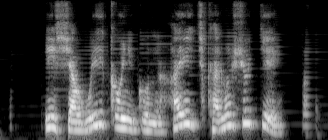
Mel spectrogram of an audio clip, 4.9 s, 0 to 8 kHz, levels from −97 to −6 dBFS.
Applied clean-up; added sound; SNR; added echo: neural mask model DeepFilterNet 3.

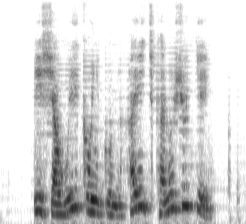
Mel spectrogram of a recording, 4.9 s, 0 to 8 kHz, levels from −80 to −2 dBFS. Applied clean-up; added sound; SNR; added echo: neural separator model SepFormer DNS4.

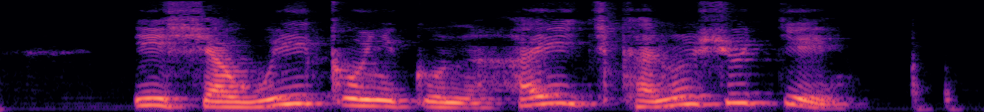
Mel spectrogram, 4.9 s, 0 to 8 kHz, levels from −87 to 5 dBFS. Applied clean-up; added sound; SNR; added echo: none; none; none; none.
